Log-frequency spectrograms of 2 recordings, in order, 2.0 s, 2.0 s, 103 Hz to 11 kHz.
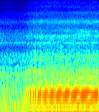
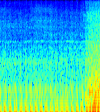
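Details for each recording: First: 2005 Honda Rincon 650 ATV with 1,300 miles, after repair for no power and a 15 mph top speed, ridden in cold snowy weather on light throttle: single cylinder pulls cleanly and evenly, shifting well; normal acceleration. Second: Warm 2005 Honda Rincon 650 ATV, 1,386 miles and 300 hours, low on fuel: idles perfectly, but at full throttle the note rises only slightly and flattens, no power, about 15 mph top speed; torn carburetor diaphragm, replaced.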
